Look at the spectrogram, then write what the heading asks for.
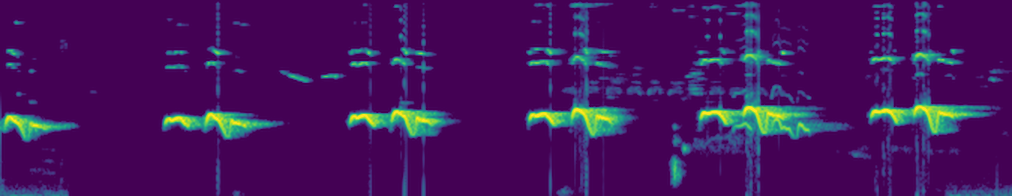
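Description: A common hawk cuckoo, also called the brain fever bird, calls loudly, repeating a shrill three-note whistled phrase that sounds like "brain fever" six times at a steady pace, each phrase rising slightly in urgency, with no other sounds.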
